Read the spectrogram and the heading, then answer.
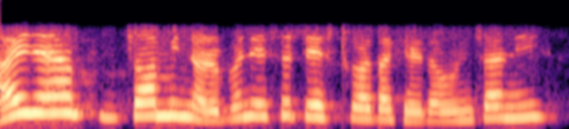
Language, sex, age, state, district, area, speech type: Nepali, female, 30-45, West Bengal, Jalpaiguri, rural, conversation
